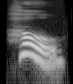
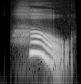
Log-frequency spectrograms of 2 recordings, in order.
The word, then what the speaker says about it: 后: Ho. Ho.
